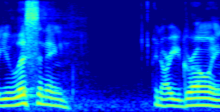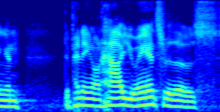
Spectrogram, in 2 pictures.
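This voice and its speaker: With an American accent, a man of medium pitch speaks at a moderate pace with fairly even intonation, and audible room echo surrounds him. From Kansas City, Missouri. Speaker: pastor. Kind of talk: sermon. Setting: church.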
